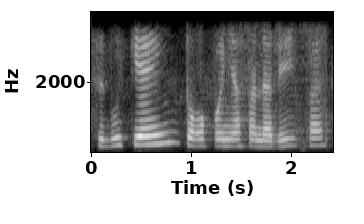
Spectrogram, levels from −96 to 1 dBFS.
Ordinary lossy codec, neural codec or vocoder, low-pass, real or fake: none; codec, 24 kHz, 1.2 kbps, DualCodec; 3.6 kHz; fake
